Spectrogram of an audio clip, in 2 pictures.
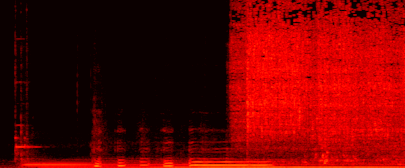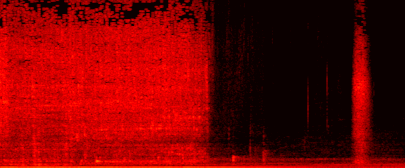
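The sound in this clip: Water gushes from a tap as hands are washed, starting after a few seconds and stopping shortly before the end, over a steady low hum, with a few short tonal blips and clicks before the flow begins.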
